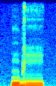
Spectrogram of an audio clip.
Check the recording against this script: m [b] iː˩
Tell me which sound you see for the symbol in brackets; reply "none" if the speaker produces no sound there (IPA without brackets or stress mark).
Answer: b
